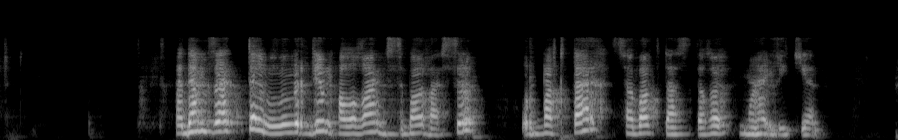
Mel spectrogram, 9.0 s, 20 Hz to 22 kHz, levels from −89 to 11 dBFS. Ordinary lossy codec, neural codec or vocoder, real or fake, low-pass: none; codec, 24 kHz, 1 kbps, SNAC; fake; 7.2 kHz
